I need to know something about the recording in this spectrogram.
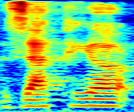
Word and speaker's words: Zapier: The easiest way to remember it is that Zapier rhymes with happier.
